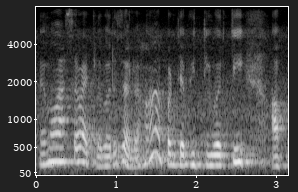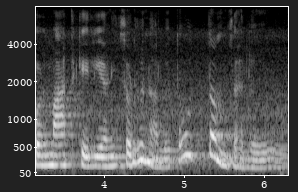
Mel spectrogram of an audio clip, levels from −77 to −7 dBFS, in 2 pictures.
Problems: constant background noise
